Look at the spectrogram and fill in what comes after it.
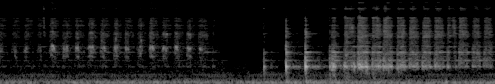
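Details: Allis Chalmers B tractor cylinder head being rebuilt: a rhythmic gritty rasping as a valve with lapping paste is worked back and forth on its seat with a suction cup. This is normal valve lapping, the paste doing its job.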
